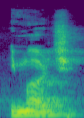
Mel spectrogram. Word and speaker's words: emerge: इमर्ज, इमर्ज, दोनों words के pronunciation same है।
